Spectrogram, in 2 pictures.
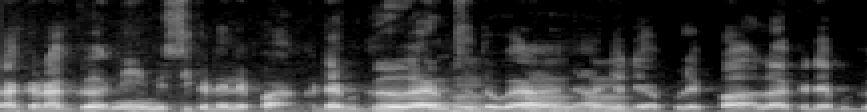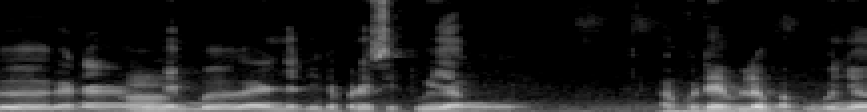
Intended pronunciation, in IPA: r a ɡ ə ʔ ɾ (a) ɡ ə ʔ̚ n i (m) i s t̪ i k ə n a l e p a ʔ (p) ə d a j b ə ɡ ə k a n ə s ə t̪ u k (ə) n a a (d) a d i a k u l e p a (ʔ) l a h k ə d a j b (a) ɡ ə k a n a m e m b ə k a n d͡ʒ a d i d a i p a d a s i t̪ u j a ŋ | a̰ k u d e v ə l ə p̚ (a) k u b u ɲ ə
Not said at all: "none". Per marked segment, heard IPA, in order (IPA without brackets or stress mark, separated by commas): a, m, k, a, d͡ʒ, ʔ, ə, a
